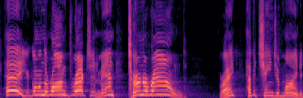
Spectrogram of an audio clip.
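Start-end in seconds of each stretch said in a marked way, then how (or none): 0.1-3.7 loud, high call, Turn around stretched slowly; John the Baptist calling. Retold or imitated. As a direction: call them back like a prophet. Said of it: "John the Baptist was saying".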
